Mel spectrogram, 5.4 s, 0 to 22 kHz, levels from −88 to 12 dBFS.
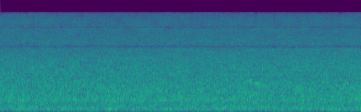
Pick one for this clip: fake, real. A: fake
